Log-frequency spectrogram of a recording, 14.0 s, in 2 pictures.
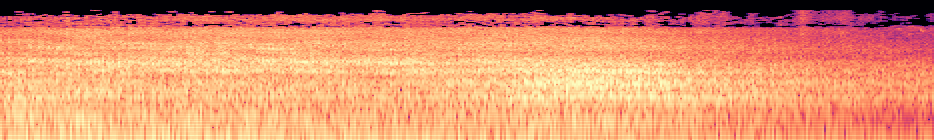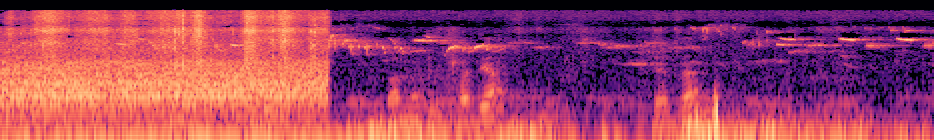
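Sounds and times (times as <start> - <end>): train rolling rumble and rail noise: 0.0 - 9.5.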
